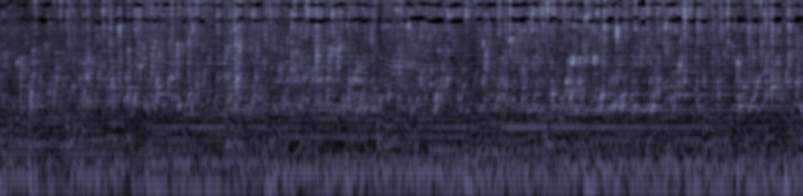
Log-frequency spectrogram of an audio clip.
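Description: Washing-machine grey water draining from a PVC pipe elbow into the mesh filter basket of a rain barrel, trickling and splashing steadily.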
